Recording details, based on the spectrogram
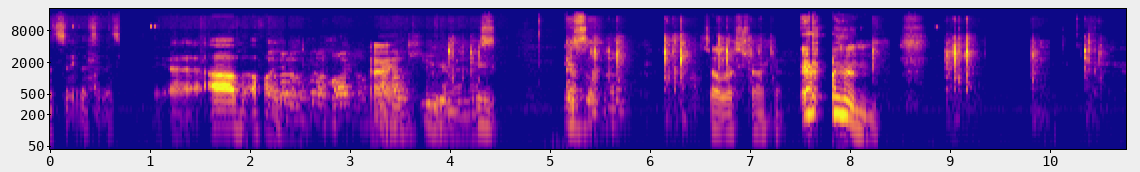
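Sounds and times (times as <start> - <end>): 
speech: 0.0 - 5.9, 6.6 - 8.8
computer keyboard typing: 3.8 - 4.4, 5.3 - 7.3, 8.9 - 10.7.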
